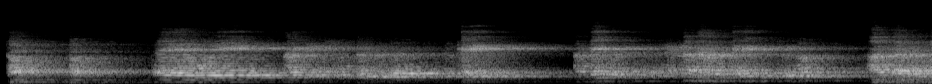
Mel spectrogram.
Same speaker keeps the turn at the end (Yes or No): Yes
